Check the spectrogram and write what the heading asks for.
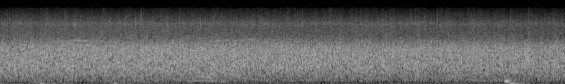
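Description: A large audience applauding steadily, a dense, even clapping with no break.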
